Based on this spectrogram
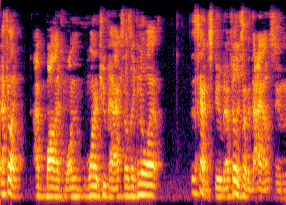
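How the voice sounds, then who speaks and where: Through audible room echo, a man with a fairly high pitch and somewhat breathy voice talks at a fairly quick pace. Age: 20s. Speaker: podcast co-host. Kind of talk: casual chat. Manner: animated.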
